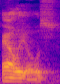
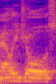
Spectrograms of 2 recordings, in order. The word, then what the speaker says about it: Alios: That's how you That's how you pronounce it, folks. Alios, not Ali Joles. Not PC fun.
